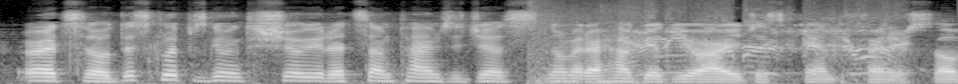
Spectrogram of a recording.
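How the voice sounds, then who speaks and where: A man's voice, with ordinary pitch variation, carries over noticeable background noise. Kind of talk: game tutorial commentary. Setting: low-quality microphone. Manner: casual.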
